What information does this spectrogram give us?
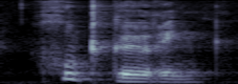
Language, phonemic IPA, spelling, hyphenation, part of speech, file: Dutch, /ˈɣutˌkøː.rɪŋ/, goedkeuring, goed‧keu‧ring, noun, Nl-goedkeuring.ogg
- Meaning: approval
